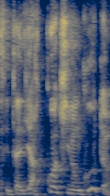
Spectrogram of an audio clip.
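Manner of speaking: ordinary talk, nothing marked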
